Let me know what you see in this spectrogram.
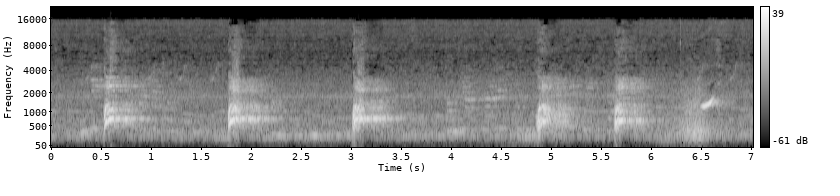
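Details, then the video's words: Dog barking in a funny way: six short, sharp, mid-pitched barks at uneven intervals, the last rising into a squeaky yelp, over a steady background hiss and faint murmuring. "Funny dog sound"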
